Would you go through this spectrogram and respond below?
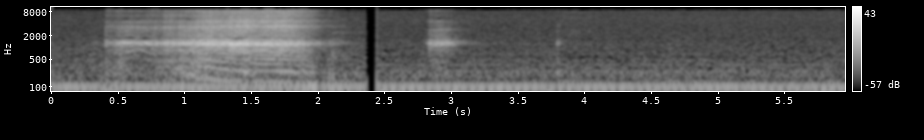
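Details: One long, loud, vibrating inspiratory snore, then a short fainter snort over steady background hum; sleep snoring recorded with the SnoreLab app.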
